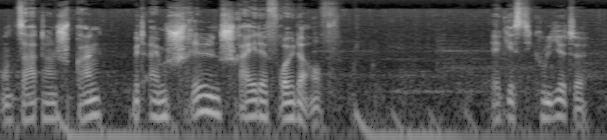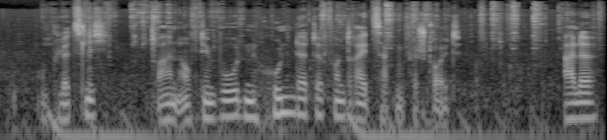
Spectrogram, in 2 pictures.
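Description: A man tells a scripted story dramatically as narrator. His voice is deep and creaky, his pace measured. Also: a little mellow, slight background noise.

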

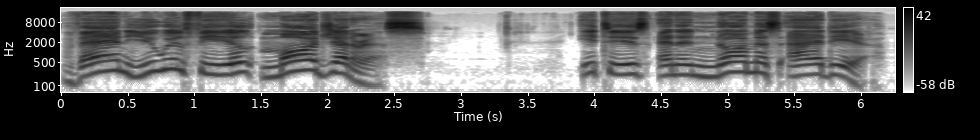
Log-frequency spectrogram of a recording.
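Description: A storybook reader voicing an excitable, drunken old man who pleads and insists, raised well above the reader's own voice with an altered tone. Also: medium pitch, slow, clean tone, dry recording, studio quality, voice pushed up. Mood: eager.

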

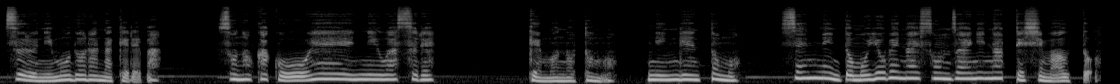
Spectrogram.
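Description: A woman's voice: mid-range voice, expressive, slow pace, warm tone. An actress playing a remorseful old grandmother in a Japanese game, confessing her past in an archaic elderly way of speaking. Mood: wistful, reflective. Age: older. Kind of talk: Japanese game voice acting, dramatic monologue.

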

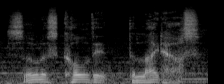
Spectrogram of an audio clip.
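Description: A man's voice: lowish voice, lively intonation, moderate pace, close to an everyday voice. A man voicing a blunt, matter-of-fact young hero who leads his team, in game dialogue. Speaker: player character. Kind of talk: video game voice acting. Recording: game dialogue over clear music.

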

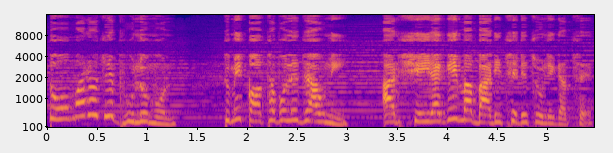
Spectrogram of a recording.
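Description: A woman's voice: high voice, big pitch swings, moderate pace, music in the background. A woman playing a spiteful, scheming young village daughter-in-law in a cartoon, scolding and dismissive. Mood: feigned concern. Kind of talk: cartoon voice acting.

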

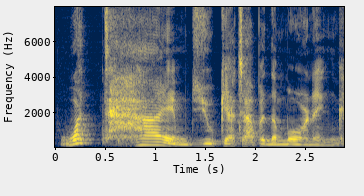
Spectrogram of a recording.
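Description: A man's voice: fairly low pitch, big pitch swings, a little slow, bright, forceful tone, heavily acted. A man voicing a flamboyant, rude male celebrity interviewer who asks abrupt, mocking questions. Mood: deadpan. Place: small studio with curtain backdrop.

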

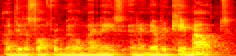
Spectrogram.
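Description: A man's voice: fairly low pitch, level tone, fast, warm tone, echoey room. A middle-aged man hosting a casual interview, talking informally with plenty of swearing. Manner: informal, profane, reminiscing. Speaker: podcast host, music artist. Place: small podcast studio, indoors. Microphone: desk podcast microphone.

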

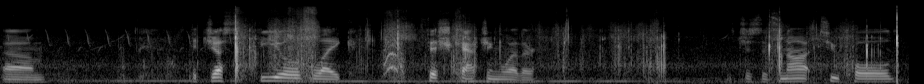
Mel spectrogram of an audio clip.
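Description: A man's voice: medium pitch, very slow, pauses often. A young American man chatting casually to the camera as a fishing vlogger. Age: young adult. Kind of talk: casual vlog chat to camera. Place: outdoors by a river, sometimes in a car. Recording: outdoor recording with clear background noise.

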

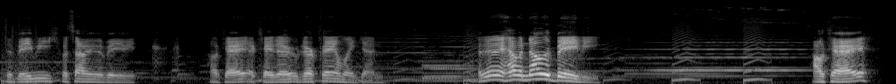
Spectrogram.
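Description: A man's voice: mid-range voice, lively intonation, normal speed, pauses often. Casual rambling man over game music. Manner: rambling, reacting aloud, thinking out loud. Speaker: gaming video host. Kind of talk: casual gameplay commentary.

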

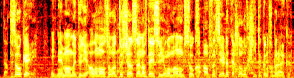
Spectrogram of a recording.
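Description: A man's voice: a little high, quick pace, over music, pitched below the performer's own voice, lightly acted. A man in an amateur cartoon fandub voicing a strict adult science teacher who scolds his students. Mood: stern. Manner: stern, scolding.

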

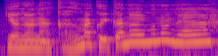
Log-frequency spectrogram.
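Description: A woman's voice: high voice, very animated, moderate pace, darkish tone. A woman playing a composed, genteel company president in a radio drama, polite and ladylike. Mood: inquiring.

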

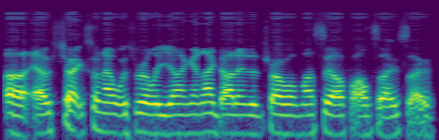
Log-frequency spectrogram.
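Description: Woman chatting on a podcast, croaky fry in her voice, dry recording. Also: low-pitched, monotone, normal speed, no echo. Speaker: podcast panelist. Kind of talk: casual chat.

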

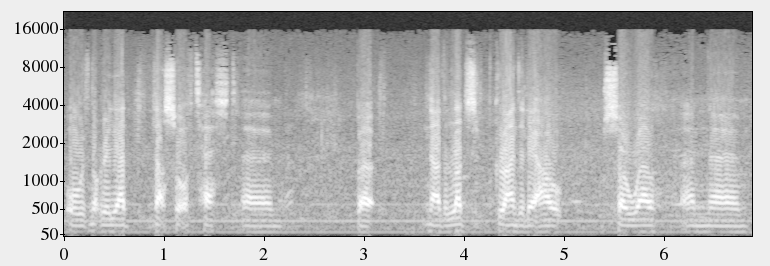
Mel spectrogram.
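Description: Young male footballer, flat low delivery, halting, outdoor handheld-mic interview. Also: poor audio. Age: young adult. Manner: soft-spoken, many ums and restarts. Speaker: professional footballer. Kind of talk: post-match interview. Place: outdoors at a floodlit football ground at night. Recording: outdoor ambience with faint noise.

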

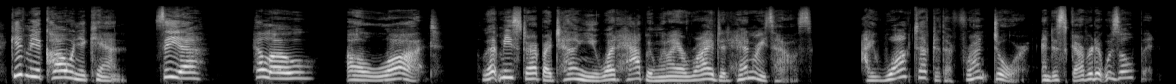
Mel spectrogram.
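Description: A woman's voice: on the high side, pushed and bright, no room sound. An actress voicing a curious, determined young female amateur detective in a video game, asking polite, probing questions in an upbeat manner. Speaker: game character voice. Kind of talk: voiced game dialogue. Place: recording studio.

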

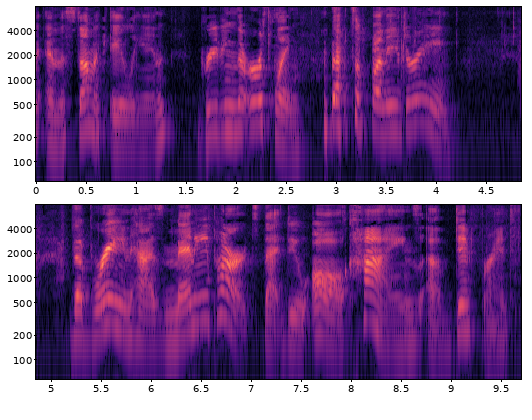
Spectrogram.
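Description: A middle-aged woman reading a picture book aloud to children, expressive and enthusiastic, with chatty asides to her listeners. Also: mid-range voice. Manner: enthusiastic, expressive, talks directly to young listeners. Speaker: read-aloud storyteller. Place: small domestic room indoors.

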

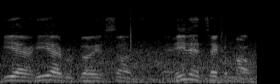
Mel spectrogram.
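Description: A man with a high, quick delivery teaches scripture out on a city street. He talks blunt and colloquial, and loud traffic roars behind him. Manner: blunt, assertive, colloquial, calls people bro. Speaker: street preacher. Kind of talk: outdoor street teaching and debate.

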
